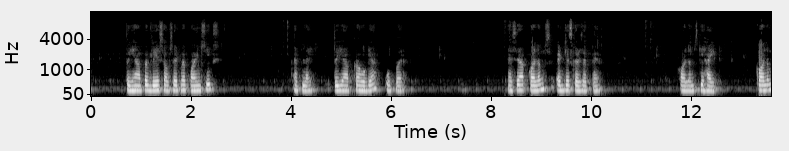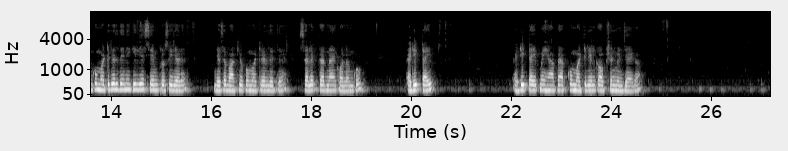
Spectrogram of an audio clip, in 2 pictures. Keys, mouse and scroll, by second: 0.0 click, 2.9 Return, 4.7 click, 5.0 typing, 6.9 scroll down 1, 9.0 click, 10.7 Return, 11.9 click, 12.8 scroll down 1, 15.3 click, 21.4 click, 23.5 click, 25.9 click.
